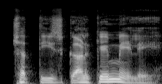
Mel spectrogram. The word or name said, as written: छत्तीसगढ़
